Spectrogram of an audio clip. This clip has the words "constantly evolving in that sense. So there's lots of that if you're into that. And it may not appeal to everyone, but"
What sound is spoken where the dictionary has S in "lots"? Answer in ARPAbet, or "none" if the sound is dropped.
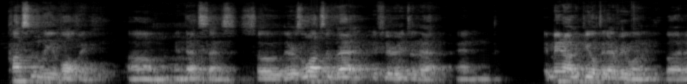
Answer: S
